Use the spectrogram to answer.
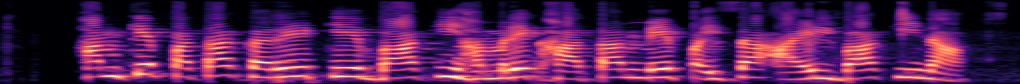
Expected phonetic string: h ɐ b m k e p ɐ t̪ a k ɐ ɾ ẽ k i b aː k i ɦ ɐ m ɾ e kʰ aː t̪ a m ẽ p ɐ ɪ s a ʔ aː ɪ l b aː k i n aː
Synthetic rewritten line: h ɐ m k e p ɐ t̪ a k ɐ ɾ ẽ k e b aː k i ɦ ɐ m ɾ e kʰ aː t̪ a m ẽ p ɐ ɪ s a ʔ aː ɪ l b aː k i n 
